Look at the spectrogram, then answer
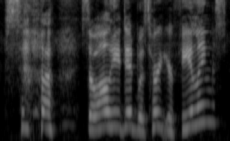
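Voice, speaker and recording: A woman voicing an excitable teenage apprentice boy in a read-aloud novel, eager and exclaiming. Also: sits high, a little slow, pitched above the performer's own voice. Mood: amused, teasing.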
